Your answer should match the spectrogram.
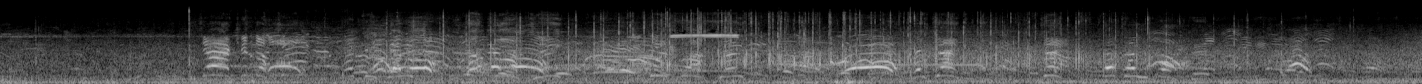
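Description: Spectators shouting and cheering, many overlapping high voices, breaking out about two seconds in and carrying on through a long run. A short, high whistle blast sounds near the middle.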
